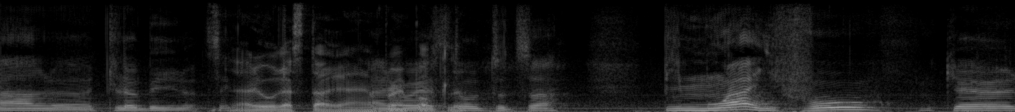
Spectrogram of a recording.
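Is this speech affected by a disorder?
Yes: cerebral palsy; wheelchair use.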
